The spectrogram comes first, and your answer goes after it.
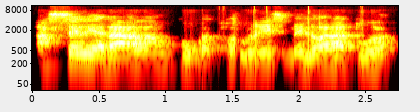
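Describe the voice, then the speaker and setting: A man's voice: fairly high pitch, steady tone, brisk, over a noisy crowd. A man teaching English in an online lesson, explaining step by step and repeating short phrases aloud. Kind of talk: online lesson with screen demo. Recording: echoey room, dull lo-fi sound.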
